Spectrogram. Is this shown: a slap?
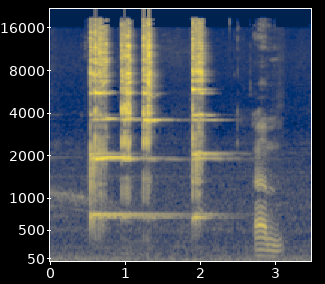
no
